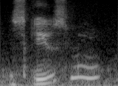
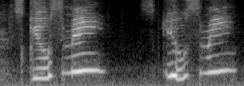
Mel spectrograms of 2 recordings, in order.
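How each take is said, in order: First: Soft, rising, taken-aback question; mock polite. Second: Very high, squeaky rising question; hammed-up offended squeal, twice; Tracy. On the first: Questioning a coworker's tone, softly offended. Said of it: "So I'd be like". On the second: Imitating how Tracy would say it, high and offended. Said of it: "like Tracy would say".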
